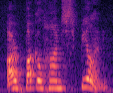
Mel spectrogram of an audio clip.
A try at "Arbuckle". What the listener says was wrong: Actually, it's just Arbuckle. The Spielen is silent.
